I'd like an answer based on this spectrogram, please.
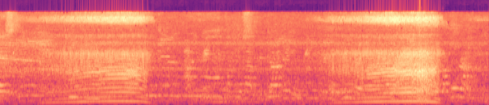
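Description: Two long, loud, rattling snores on the in-breath with quieter breathing between them: ordinary snoring.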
